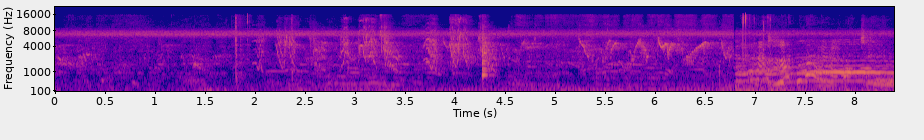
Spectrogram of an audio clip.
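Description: Birds chirping outdoors: many short, quick high chirps, then a longer, lower call near the end.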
